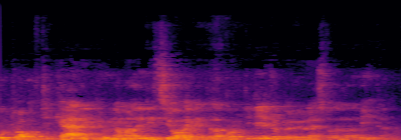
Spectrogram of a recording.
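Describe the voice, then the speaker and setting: A man's voice in strong room echo, with light background noise. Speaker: pastor. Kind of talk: sermon. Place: hall.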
